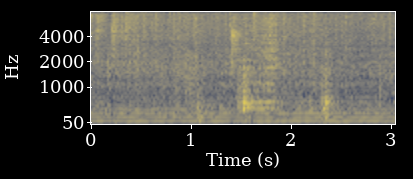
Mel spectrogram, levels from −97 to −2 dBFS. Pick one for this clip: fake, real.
real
